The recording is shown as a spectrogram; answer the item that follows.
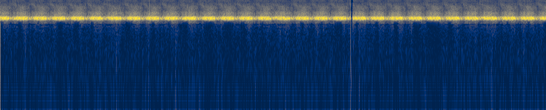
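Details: Summer night chorus of crickets in a moonlit farm meadow: shrill, ringing chirps repeated in a tight regular rhythm, roughly four pulses per second, steady throughout with nothing else audible.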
